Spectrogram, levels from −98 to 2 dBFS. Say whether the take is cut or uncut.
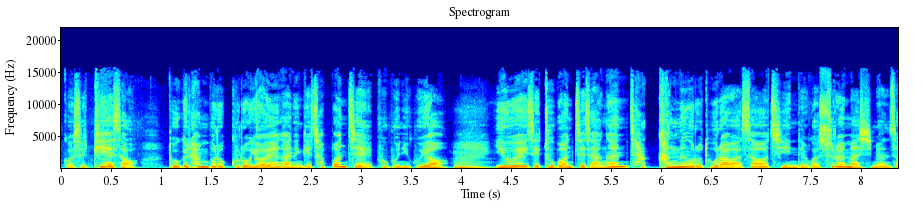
uncut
